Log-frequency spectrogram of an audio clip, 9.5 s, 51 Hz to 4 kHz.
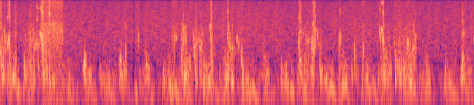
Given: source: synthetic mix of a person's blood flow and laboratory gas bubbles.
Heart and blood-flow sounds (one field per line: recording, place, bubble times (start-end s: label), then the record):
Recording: Doppler ultrasound of blood flow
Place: precordium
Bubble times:
0.00-0.25 s: bubbles
0.28-0.34 s: bubbles
0.45-1.26 s: bubbles
2.46-2.55 s: bubbles
2.73-2.81 s: bubbles
3.43-3.56 s: bubbles
3.59-4.31 s: bubbles
4.54-4.88 s: bubbles
5.95-6.46 s: bubbles
6.76-6.84 s: bubbles
7.02-7.18 s: bubbles
7.23-7.31 s: bubbles
7.55-7.84 s: bubbles
7.87-8.34 s: bubbles
9.21-9.34 s: bubbles
9.47-9.50 s: bubbles
From the record:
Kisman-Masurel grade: 232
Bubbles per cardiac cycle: several, 3 to 8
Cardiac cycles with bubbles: 50 to 99%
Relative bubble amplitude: moderate (0.250 to 0.450)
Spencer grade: 3 (all of the cardiac periods contain showers or single bubble signals, but not dominating or overriding the cardiac motion signals)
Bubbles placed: anywhere in the cardiac cycle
